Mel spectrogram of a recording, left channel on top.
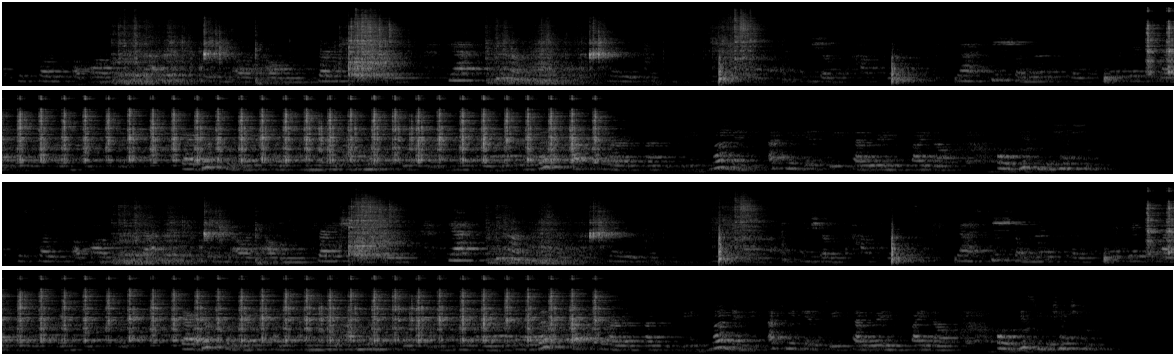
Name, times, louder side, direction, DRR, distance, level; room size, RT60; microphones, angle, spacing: voice 1, 0.1-6.7 7.1-13.0 13.5-22.6, right 2 dB, 85° right, -1 dB, 2.5 m, -50 dB
sound 1, 1.0-2.9 3.2-4.1 4.8-6.2 6.4-6.6 7.1-7.6, left 3 dB, 40° left, 1.5 m, -42 dB
sound 2, 7.2-8.0 8.3-12.0, right 2 dB, 45° right, 0.7 m, -49 dB
sound 3, 11.4-17.7, left 3 dB, 15° left, 0.8 m, -33 dB
8.7 x 8.1 x 7.4 m, 0.92 s
head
